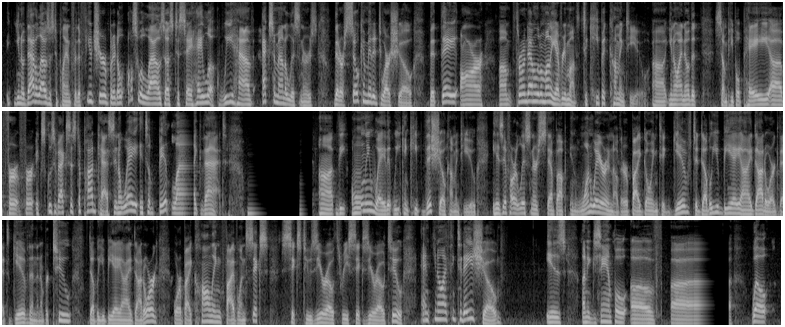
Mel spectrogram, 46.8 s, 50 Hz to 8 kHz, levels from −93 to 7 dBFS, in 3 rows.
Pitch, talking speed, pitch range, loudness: 130 Hz, 165 wpm, 105-155 Hz, -26 LUFS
